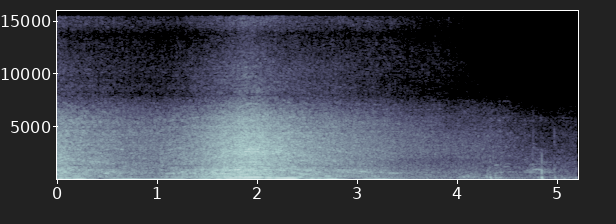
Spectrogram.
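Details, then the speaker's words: 2018 Daihatsu Gran Max pickup 1.5 being revved: engine revs up cleanly and returns to a steady idle with no misfire or stumble; it sounds normal and healthy. "nah ini udah kita geber kita blayer itu suaranya masih oke Masih normal aja enggak ada kendala juga mesinnya juga enggak brebet normal enggak pincang"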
